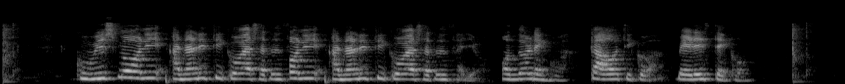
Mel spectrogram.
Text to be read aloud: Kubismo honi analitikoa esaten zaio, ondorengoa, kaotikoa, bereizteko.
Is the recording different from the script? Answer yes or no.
yes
